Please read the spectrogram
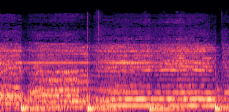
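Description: A group of people singing together, clapping their hands in time about once every two-thirds of a second.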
